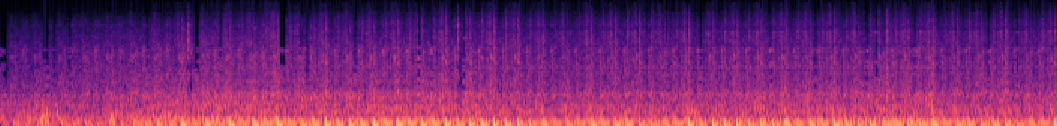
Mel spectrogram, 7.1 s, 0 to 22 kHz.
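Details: 1941 Chevy at idle, listened at the muffler after the tack-welded muffler-to-pipe joint was fully welded: a quiet, even low pulse at about three beats a second. No popping from air drawn in through exhaust gaps, so the exhaust is sealed.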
